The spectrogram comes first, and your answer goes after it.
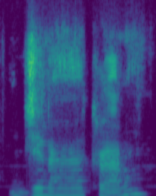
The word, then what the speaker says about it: Carano: How do you pronounce her name? Gina Carano.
